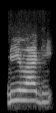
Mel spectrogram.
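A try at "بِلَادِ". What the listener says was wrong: Biladi panjang.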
